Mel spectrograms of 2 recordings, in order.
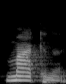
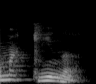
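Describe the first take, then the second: First: Máquina with the first syllable strong; stress on MÁ. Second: Maquina with the middle syllable strong; stress on QUI. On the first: Teacher contrasting word forms, máquina stressed on first syllable. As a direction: hit MÁ in máquina, let the rest fall. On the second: Teacher showing the unaccented reading, maquina stressed on QUI. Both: Shown as a demonstration. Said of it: "escrever máquina e não maquina".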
